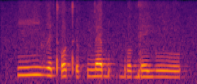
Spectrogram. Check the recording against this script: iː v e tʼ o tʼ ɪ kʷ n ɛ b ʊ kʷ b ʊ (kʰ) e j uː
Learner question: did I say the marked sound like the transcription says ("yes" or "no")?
no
